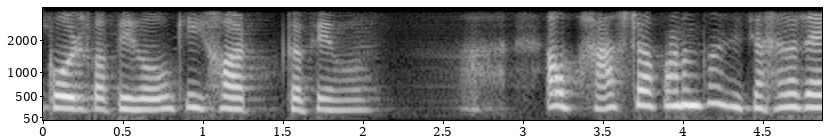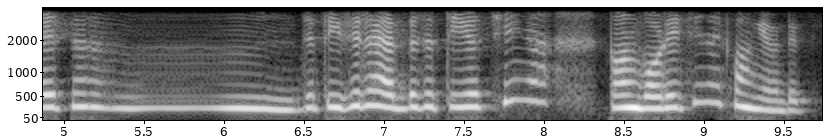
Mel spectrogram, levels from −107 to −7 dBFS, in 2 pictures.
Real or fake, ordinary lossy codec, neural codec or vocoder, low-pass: fake; none; codec, 16 kHz, about 1 kbps, DyCAST, with the encoder's durations; 3.6 kHz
